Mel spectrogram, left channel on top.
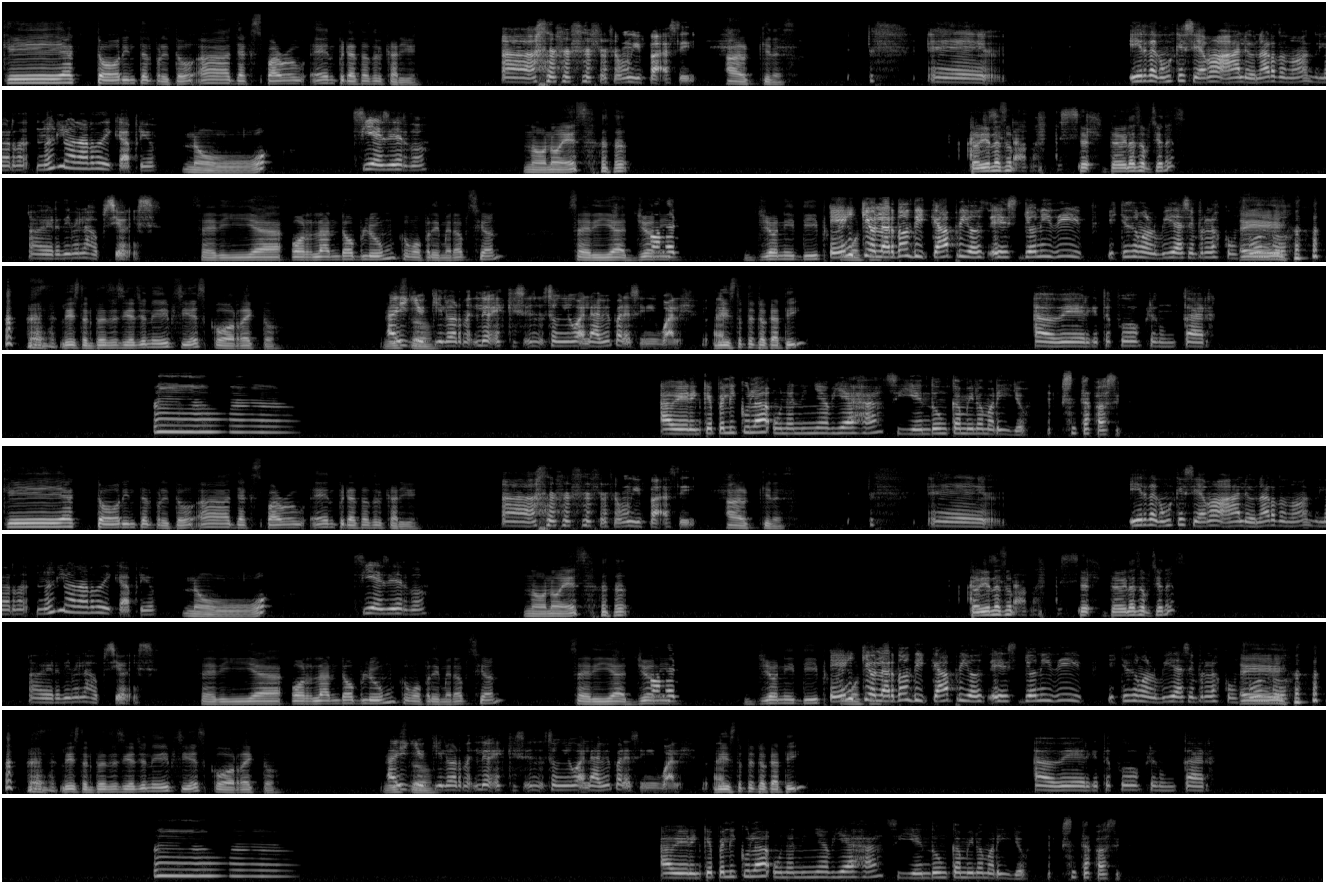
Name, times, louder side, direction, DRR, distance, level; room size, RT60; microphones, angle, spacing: voice 1, 0.0-4.2 7.2-7.9 15.0-15.9 18.5-19.5 22.9-23.4 24.0-25.0 28.5-31.5 32.2-33.2 33.9-35.1 38.9-42.5 43.5-44.0 46.8-47.8, left 1 dB, 25° left, 2.8 m, -28 dB
voice 2, 5.0-7.3 8.7-10.0 11.3-14.8 16.8-17.5 22.9-23.0 23.3-23.5 23.8-24.0 26.7-28.0 33.0-33.2 34.8-39.3 43.6-47.0 50.0-51.8 54.5-55.9 59.5-63.2 63.6-64.1, left 3 dB, 65° left, 4.5 m, -28 dB
head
